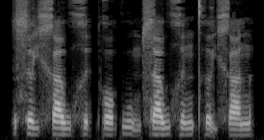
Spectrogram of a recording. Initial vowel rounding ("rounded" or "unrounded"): unrounded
